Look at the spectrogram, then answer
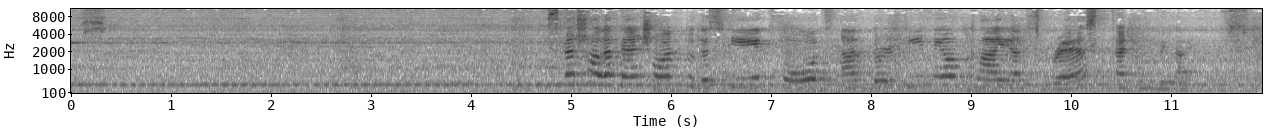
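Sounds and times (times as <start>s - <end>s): mid-pitched drone: 0.0s - 6.5s
steady background hum: 0.0s - 11.9s.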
